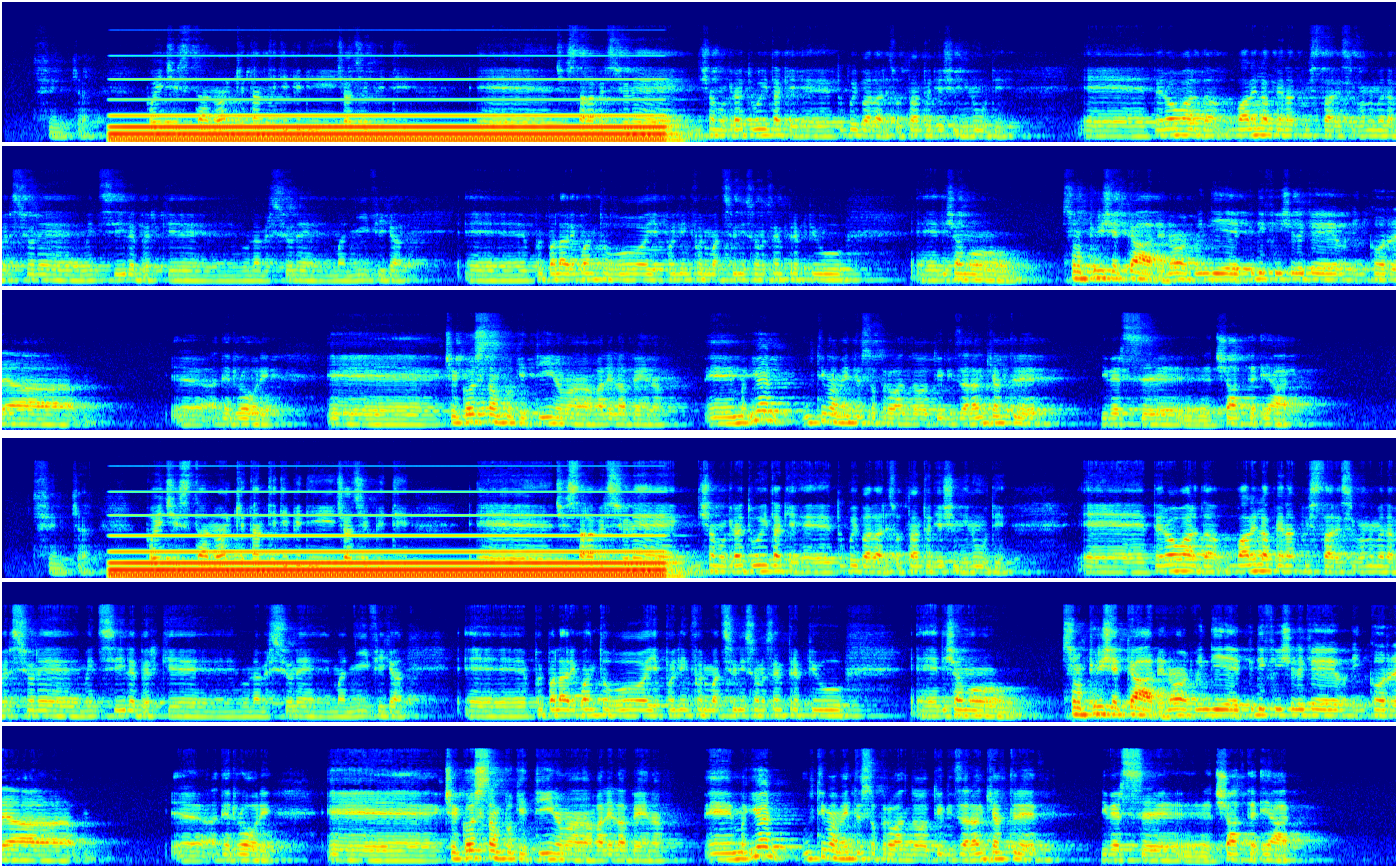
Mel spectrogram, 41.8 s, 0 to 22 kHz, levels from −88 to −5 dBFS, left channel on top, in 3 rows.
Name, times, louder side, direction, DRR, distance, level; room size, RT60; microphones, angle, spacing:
voice 1, 0.3-4.1 4.7-10.0 10.4-24.1 24.5-28.8 29.6-34.5 34.9-38.3 38.9-40.7, right 2 dB, 55° right, 3 dB, 2.8 m, -31 dB
sound 1, 1.0-6.6, right 1 dB, 30° right, 0.8 m, -17 dB
23.0 x 23.0 x 8.3 m, 0.92 s
head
